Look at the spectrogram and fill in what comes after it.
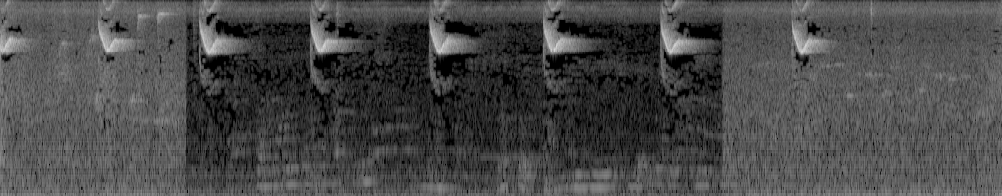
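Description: A bird calling over and over, about once a second: eight sharp, high chirps, each dropping quickly in pitch.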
